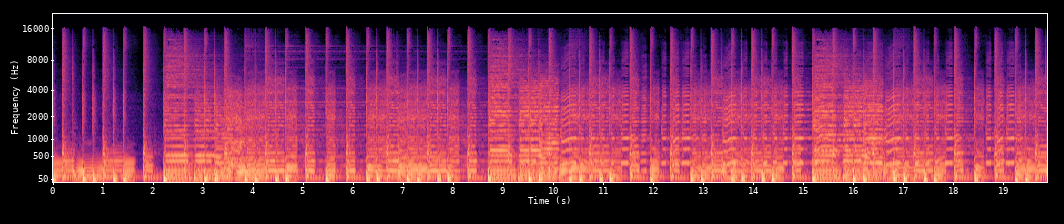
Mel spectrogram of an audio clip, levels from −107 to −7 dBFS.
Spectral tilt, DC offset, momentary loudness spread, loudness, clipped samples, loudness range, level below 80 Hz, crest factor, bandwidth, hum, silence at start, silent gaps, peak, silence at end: -5.5 dB/octave; under 0.1%; 5 LU; -25 LUFS; under 0.1%; 2 LU; -28 dBFS; 18 dB; 16.5 kHz; none; 0 s; none; -6 dBFS; 0 s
